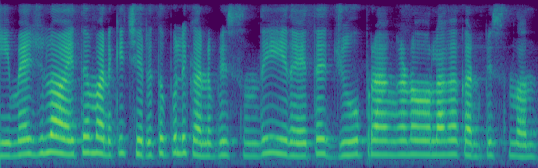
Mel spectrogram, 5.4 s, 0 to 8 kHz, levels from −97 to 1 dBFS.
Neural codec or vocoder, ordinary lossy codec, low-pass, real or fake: none; none; 7.2 kHz; real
